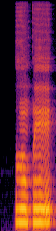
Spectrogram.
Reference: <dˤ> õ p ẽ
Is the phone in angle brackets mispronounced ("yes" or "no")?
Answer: yes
